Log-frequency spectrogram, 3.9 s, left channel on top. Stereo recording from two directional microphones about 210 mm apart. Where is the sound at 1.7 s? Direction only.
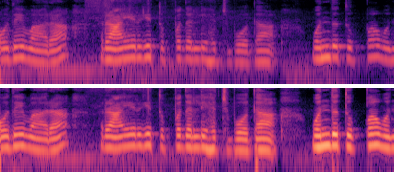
30° right (ahead or behind).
